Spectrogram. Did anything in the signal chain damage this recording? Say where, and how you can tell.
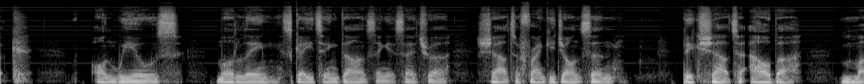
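Yes. USB whine entered through the power or ground: 1 ms bus-frame current adds a steady 1 kHz harmonic series, peaking at 15 kHz, about 35 dB under the speech, visible as unbroken horizontal spectrogram lines.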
